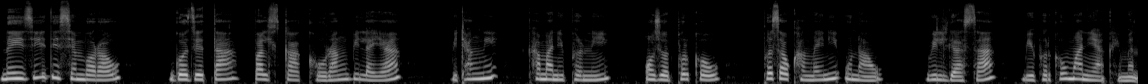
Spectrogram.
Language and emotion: Bodo, neutral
